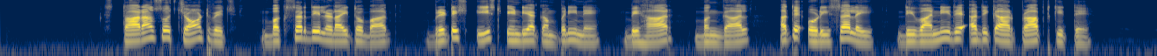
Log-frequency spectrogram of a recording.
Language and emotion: Punjabi, neutral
